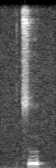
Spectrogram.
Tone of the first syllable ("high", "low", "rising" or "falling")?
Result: rising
